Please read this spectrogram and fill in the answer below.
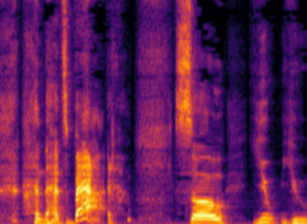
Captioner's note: chuckles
